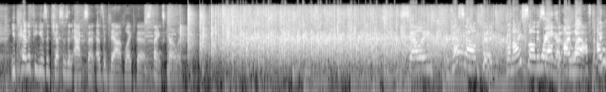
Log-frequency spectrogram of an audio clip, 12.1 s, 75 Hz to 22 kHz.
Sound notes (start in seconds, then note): 3.6 audience clapping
